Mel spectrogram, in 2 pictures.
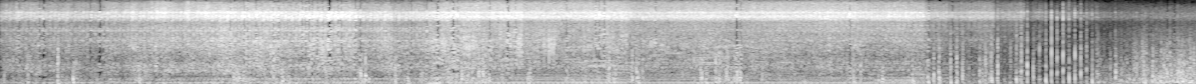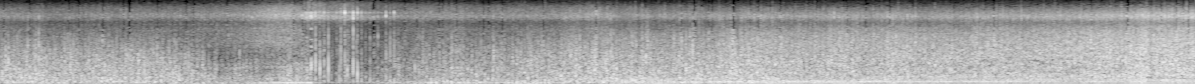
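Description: Legal Eagle ultralight's flat-twin engine and propeller running steadily while it moves on skis over snow, with wind on the microphone. A high hiss drops away before the halfway point, and past the middle the engine gets louder and steadier.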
